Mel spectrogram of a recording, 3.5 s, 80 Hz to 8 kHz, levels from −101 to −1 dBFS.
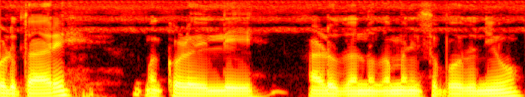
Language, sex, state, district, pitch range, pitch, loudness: Kannada, male, Karnataka, Dakshina Kannada, 95-100 Hz, 95 Hz, -15 LUFS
